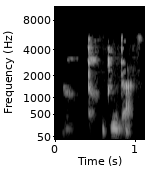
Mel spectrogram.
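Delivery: whispered warning; hushed aside. Real, not acted. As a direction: drop to a near whisper.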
